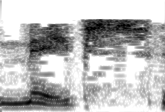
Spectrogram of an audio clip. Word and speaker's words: Mapes: I have one here, and this is from Mary Mapes.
